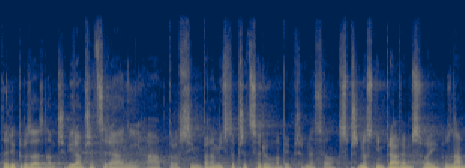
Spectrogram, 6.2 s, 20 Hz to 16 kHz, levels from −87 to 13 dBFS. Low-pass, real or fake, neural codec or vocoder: 14.4 kHz; fake; vocoder, 48 kHz, 128 mel bands, Vocos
